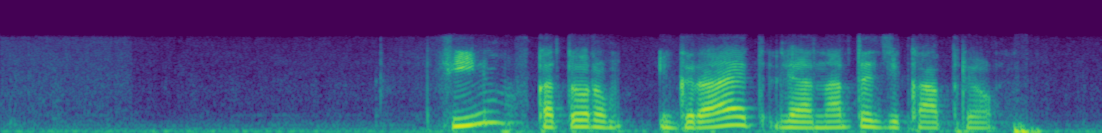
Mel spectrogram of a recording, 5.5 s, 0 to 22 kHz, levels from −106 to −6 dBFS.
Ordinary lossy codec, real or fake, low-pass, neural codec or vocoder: Opus, 16 kbps; real; 7.2 kHz; none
